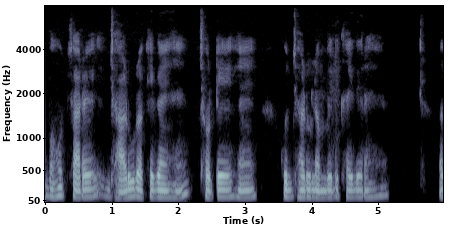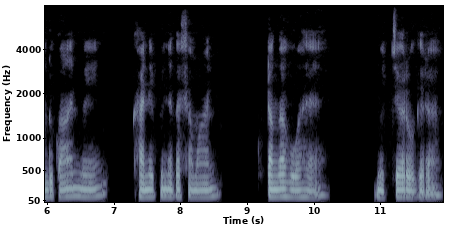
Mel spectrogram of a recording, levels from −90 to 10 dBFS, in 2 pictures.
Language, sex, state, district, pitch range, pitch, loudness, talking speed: Hindi, male, Chhattisgarh, Balrampur, 105-115 Hz, 105 Hz, -28 LUFS, 140 wpm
